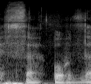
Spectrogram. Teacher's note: quindi invece di dire th o the voi dite d, z, perché sono i suoni più vicini che il vostro cervello riesce a trovare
